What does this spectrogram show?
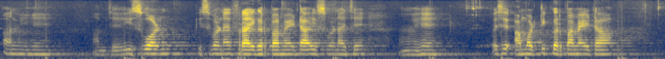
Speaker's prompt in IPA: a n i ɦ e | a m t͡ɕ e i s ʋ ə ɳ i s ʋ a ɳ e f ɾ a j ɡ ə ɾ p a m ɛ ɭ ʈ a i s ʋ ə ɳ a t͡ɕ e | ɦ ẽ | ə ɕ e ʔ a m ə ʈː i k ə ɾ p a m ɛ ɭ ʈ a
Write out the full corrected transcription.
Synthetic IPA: a n i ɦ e | a m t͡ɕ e i s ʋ ə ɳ i s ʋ ə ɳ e f ɾ a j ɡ ə ɾ p a m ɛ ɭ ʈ a i s ʋ ə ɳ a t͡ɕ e | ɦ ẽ | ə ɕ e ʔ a m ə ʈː i k ə ɾ p a m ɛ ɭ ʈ a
